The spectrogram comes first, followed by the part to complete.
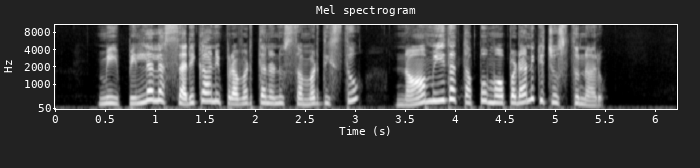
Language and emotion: Telugu, disgusted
